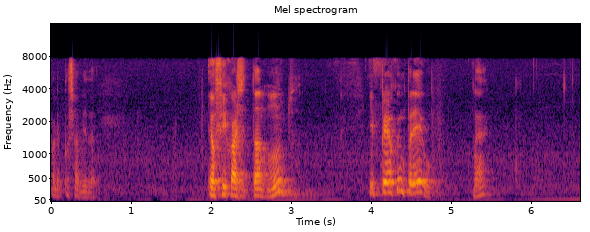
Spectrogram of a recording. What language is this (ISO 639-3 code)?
por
